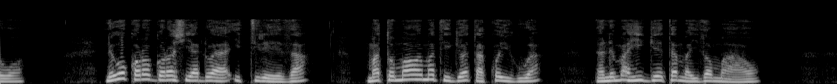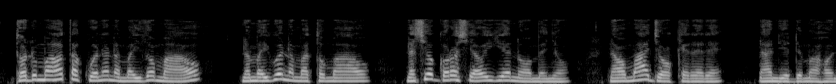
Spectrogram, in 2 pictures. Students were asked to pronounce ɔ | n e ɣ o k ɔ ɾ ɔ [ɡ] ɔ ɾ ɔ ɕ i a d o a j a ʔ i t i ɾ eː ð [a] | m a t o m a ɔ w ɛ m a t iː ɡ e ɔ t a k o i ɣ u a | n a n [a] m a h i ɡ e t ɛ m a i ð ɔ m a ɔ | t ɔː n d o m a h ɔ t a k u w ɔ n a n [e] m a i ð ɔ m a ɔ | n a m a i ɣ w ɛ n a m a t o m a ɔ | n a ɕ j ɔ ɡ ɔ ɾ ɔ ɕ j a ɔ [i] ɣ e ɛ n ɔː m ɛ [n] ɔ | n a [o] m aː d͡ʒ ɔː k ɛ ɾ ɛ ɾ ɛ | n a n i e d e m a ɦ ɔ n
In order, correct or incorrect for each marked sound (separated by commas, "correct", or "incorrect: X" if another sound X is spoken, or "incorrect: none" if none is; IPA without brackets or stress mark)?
correct, correct, incorrect: e, incorrect: a, correct, incorrect: ɲ, incorrect: ɔ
